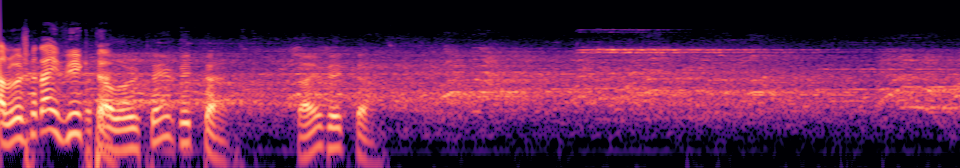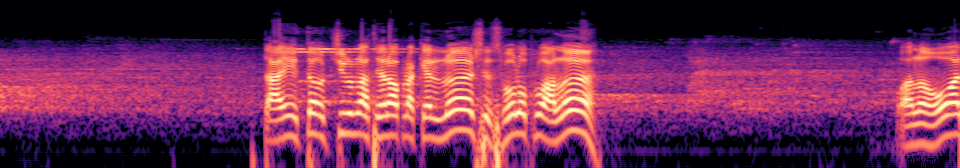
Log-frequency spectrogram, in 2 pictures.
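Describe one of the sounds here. Sports shoes squeak on a hard court in an echoing hall.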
